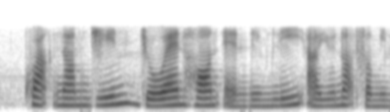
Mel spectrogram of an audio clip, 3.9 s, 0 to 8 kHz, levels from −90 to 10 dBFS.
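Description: At 0.82 to 0.92 s the speech briefly takes on a held, buzzy quality, and at 2.42 to 2.52 s a longer stretch fades toward silence before returning. This is packet loss with pitch repetition: the receiver replays the last pitch period to cover lost packets, 60 and 70 ms scattered over about 100 ms, heard through the narrow telephone band of G.711.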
